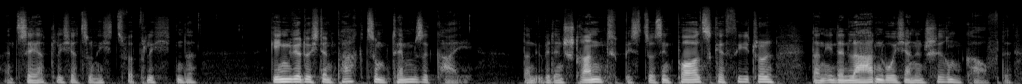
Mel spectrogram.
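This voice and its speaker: An actor playing a lovesick, brooding man of letters in a literary radio monologue, speaking lyrically and intimately in measured phrases. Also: low voice, a little mellow.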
